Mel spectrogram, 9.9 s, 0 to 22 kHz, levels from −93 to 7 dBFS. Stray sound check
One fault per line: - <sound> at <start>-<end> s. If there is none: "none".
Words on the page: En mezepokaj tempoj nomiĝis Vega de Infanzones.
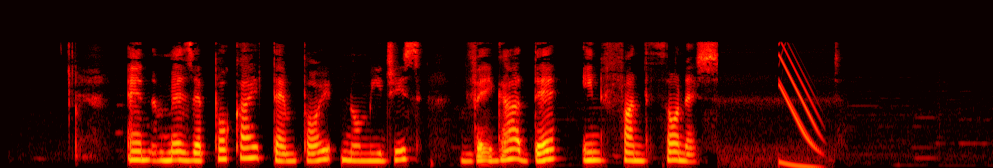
- chirp at 7.8-8.3 s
